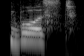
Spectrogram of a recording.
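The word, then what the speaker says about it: burst: उसे हम बोलते हैं बस्ट क्या बोलते हैं बस्ट आर साइलेंट होता है ठीक है फटना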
